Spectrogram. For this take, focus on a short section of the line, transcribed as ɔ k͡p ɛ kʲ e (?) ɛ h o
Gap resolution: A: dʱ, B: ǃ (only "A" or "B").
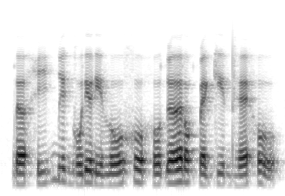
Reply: A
